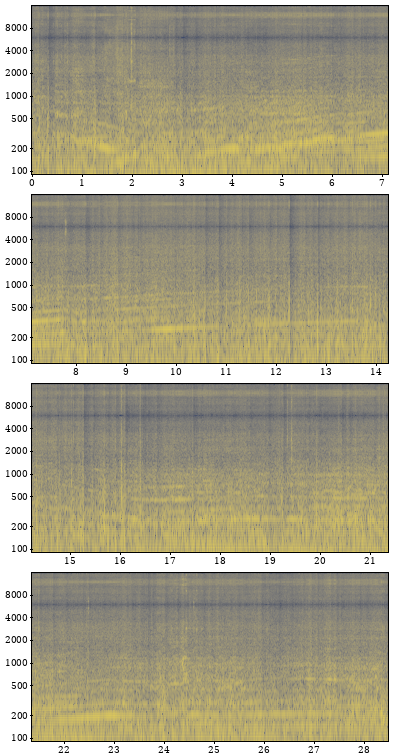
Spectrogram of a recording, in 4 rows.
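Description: Audi B5 S4's 2.7-litre twin-turbo V6 heard from inside the cabin while lapping a track, its pitch climbing and falling several times as the revs go up and down, over steady road and wind noise.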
